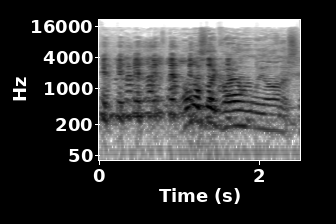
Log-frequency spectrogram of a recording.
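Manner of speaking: amused loud repeat; laughing. Real, not acted. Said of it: "I don't know how else to put it".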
